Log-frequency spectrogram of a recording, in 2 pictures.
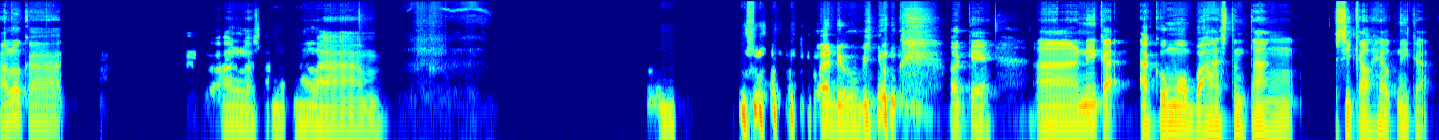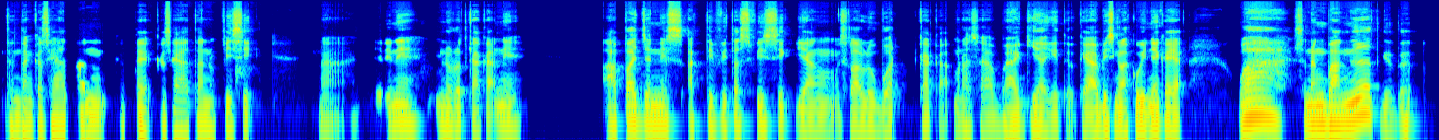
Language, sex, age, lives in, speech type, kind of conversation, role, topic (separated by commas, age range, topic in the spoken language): Indonesian, male, 20-24, Indonesia, conversation, unstructured, none, Aktivitas fisik apa yang selalu membuatmu merasa bahagia?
